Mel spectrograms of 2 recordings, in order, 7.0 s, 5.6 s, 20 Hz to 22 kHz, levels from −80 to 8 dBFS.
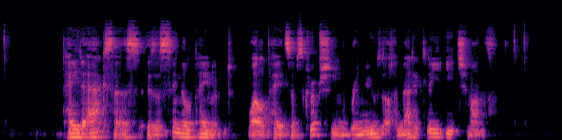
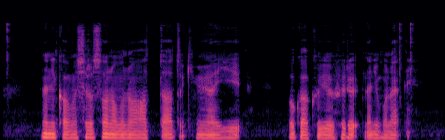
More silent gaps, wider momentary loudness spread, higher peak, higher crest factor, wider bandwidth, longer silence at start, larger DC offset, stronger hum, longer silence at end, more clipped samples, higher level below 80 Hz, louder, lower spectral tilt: neither; about the same, 9 LU vs 8 LU; about the same, -4 dBFS vs -6 dBFS; about the same, 18 dB vs 20 dB; about the same, 12.5 kHz vs 11.5 kHz; first, 0.8 s vs 0.1 s; neither; neither; first, 0.85 s vs 0.4 s; neither; second, -58 dBFS vs -38 dBFS; first, -20 LUFS vs -25 LUFS; second, -4 dB/octave vs -6.5 dB/octave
